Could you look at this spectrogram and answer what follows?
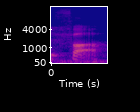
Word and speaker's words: pho: Because it's actually pho, but people pronounce it faux.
